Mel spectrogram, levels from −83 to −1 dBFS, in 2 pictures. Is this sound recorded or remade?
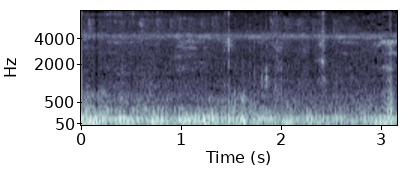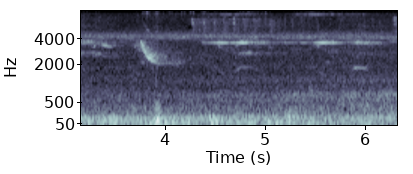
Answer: recorded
